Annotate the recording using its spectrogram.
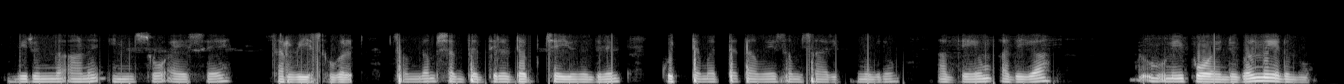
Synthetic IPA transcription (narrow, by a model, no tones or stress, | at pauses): ʋiɾunːɐʔaːɳɨinsoːʔeːse | sɐrʋiːsuɣɐɭ | sɐnd̪ʱɐmɕɐb̚d̪ɐt̪ːilɖɐb̚t͡ɕe̞jːunːɐðinum | kutːɐmɐtːɐt̪ɐmɐjsɐmsaːɾikʲːunːɐðinum | ɐd̪ːeːhɐmɐd̪ʱiɣɐ | ɖṵːɳipo̞ːjenduɣɐɭneːɽunːu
